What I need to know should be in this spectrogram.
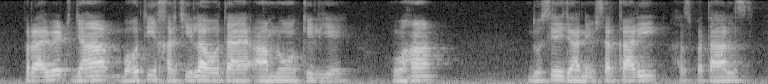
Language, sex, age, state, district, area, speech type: Urdu, male, 30-45, Delhi, South Delhi, urban, spontaneous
